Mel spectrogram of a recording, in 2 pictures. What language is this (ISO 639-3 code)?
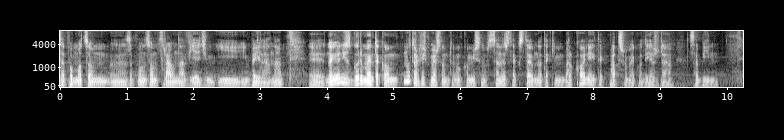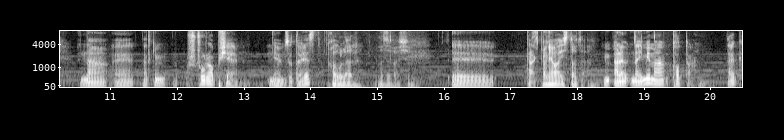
pol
